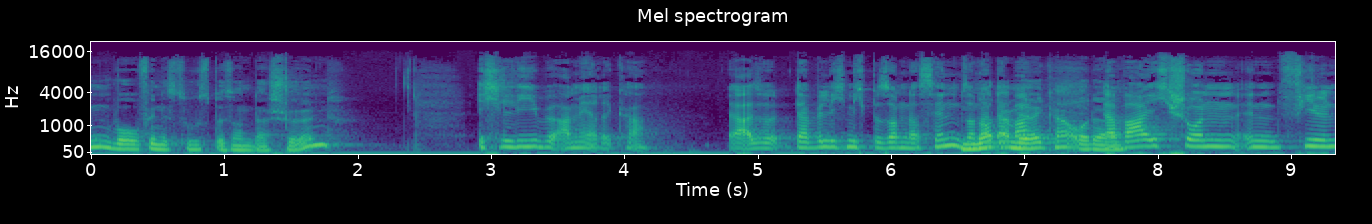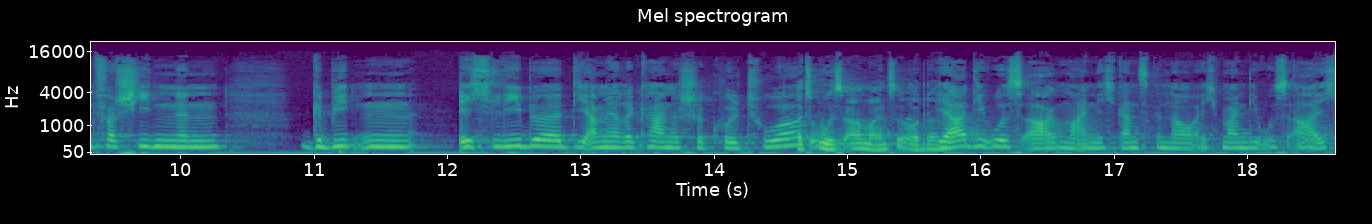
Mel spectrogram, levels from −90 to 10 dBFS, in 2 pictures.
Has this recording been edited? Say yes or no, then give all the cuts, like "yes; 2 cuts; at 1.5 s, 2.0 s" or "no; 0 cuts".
no; 0 cuts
